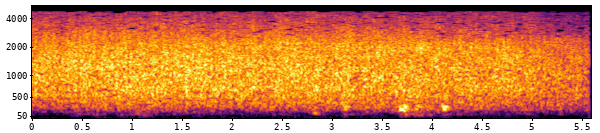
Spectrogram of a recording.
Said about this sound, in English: So please give Judge Alonzo a big round of applause.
